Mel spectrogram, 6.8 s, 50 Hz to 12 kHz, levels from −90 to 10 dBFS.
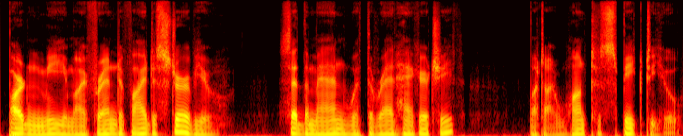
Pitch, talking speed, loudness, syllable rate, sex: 85 Hz, 195 wpm, -22 LUFS, 4.6 syllables/s, male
